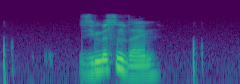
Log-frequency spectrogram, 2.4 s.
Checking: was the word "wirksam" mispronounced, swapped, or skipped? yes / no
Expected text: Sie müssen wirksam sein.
yes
